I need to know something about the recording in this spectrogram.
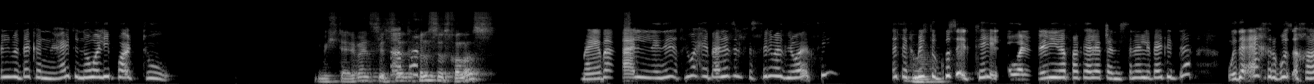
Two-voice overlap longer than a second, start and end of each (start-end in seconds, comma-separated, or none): none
